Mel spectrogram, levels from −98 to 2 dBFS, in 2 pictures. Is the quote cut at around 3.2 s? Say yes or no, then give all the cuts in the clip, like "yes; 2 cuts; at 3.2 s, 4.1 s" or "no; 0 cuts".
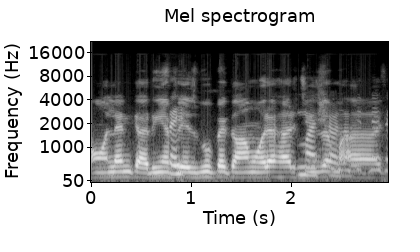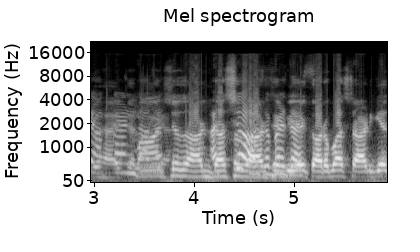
yes; 1 cut; at 3.2 s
